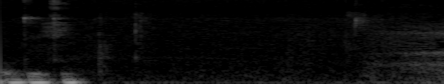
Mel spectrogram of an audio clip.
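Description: Television news speech in German cuts off about half a second in as the broadcast is paused, leaving near silence with a few faint clicks.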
